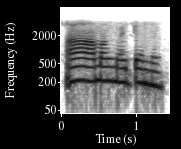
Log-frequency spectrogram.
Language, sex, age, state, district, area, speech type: Tamil, female, 18-30, Tamil Nadu, Kallakurichi, urban, conversation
